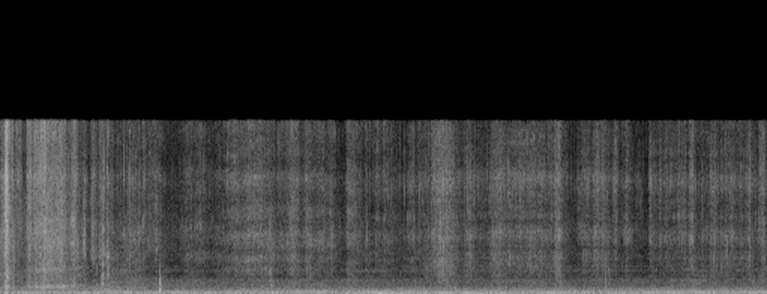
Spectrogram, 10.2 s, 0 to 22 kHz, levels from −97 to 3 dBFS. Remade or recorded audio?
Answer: recorded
